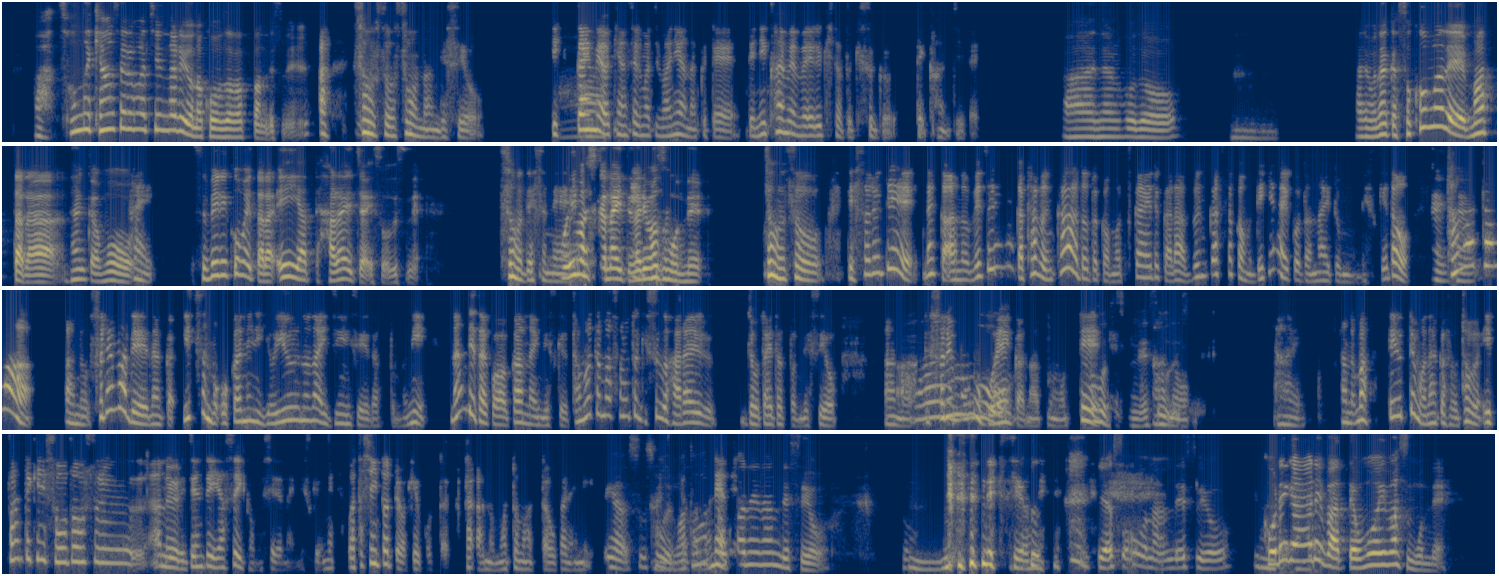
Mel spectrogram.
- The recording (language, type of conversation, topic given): Japanese, unstructured, お金の使い方で大切にしていることは何ですか？
- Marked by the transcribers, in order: tapping; other noise; laughing while speaking: "ですよね"; chuckle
